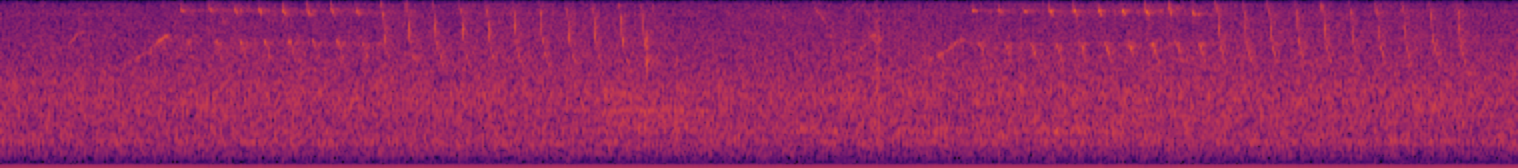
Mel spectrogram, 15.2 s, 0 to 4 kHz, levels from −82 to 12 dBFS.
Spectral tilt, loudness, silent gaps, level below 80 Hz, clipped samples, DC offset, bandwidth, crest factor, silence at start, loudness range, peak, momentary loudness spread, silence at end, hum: 1.5 dB/octave; -25 LUFS; none; -66 dBFS; under 0.1%; 0.8%; 4 kHz; 18 dB; 0 s; 3 LU; -8 dBFS; 5 LU; 0 s; none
